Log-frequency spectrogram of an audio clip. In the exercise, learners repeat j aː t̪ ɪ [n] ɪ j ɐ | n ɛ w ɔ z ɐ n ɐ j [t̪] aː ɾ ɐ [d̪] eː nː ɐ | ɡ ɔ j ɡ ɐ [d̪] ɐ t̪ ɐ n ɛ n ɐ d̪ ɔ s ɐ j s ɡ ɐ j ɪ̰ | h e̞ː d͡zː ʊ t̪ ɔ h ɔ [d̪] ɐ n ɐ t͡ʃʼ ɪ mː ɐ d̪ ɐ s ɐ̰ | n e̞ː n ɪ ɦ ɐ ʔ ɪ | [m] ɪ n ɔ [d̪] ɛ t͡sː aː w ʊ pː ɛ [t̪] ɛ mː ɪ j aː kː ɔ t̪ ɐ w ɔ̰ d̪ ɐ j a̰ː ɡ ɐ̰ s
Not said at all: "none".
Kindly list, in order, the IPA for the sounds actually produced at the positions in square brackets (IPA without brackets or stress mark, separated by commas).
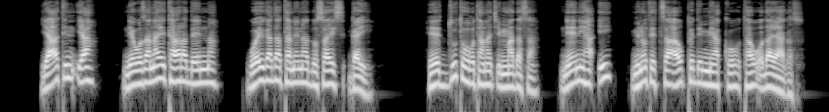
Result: n, t̪, d̪, d̪, t̪, m, t̪, d̪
